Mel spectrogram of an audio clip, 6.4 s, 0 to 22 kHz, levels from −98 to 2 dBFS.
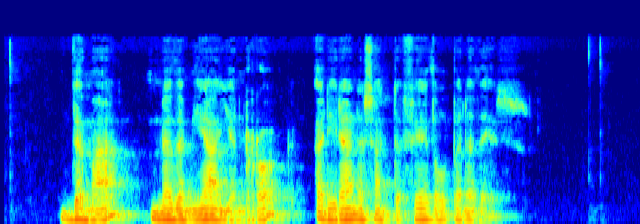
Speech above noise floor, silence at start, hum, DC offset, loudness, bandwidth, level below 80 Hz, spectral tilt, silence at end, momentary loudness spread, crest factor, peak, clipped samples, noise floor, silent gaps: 53 dB; 0.6 s; none; under 0.1%; -26 LUFS; 11.5 kHz; -40 dBFS; -7 dB/octave; 1.15 s; 13 LU; 18 dB; -8 dBFS; under 0.1%; -77 dBFS; none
